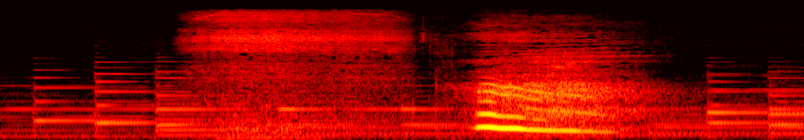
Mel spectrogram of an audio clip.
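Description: A long, deep breath from a little rabbit in a children's story, voiced by a person: an airy inhale of about a second, then a louder, sighing exhale over quiet background music.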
